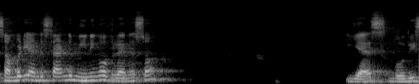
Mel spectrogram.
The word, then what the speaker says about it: Renaissance: It's spelled as Renaissance, but it's Renaissance.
